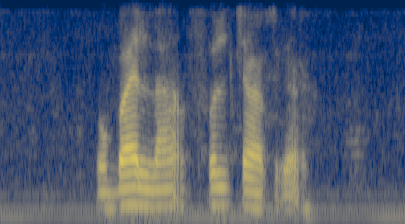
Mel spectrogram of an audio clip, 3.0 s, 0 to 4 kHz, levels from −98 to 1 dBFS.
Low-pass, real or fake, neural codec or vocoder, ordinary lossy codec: 3.6 kHz; fake; codec, 44.1 kHz, 7.8 kbps, Pupu-Codec; Opus, 24 kbps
